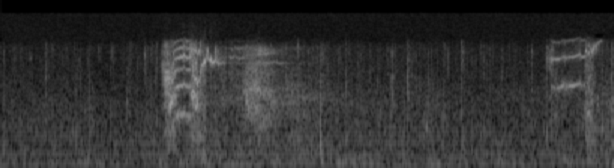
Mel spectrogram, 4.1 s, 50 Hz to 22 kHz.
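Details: An isolated young female common dolphin calls at night, about 4 miles from the ship, giving brief high whistles, one wavering and one steady, over a low steady hum.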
